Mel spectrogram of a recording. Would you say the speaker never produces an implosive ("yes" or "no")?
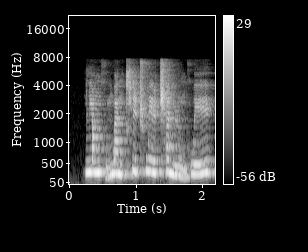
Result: yes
